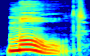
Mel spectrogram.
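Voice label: "mold", English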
